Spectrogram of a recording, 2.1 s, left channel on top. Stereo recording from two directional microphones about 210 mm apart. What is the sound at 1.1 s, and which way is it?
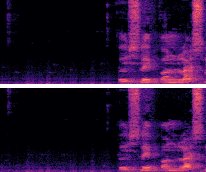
Speech, 15° left (ahead or behind).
